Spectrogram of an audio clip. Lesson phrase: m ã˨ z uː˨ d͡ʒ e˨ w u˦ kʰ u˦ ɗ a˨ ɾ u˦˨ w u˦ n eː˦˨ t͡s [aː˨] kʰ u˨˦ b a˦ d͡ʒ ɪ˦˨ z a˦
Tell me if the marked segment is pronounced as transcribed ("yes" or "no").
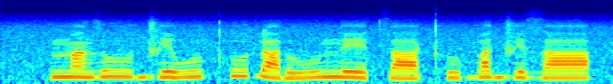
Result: yes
